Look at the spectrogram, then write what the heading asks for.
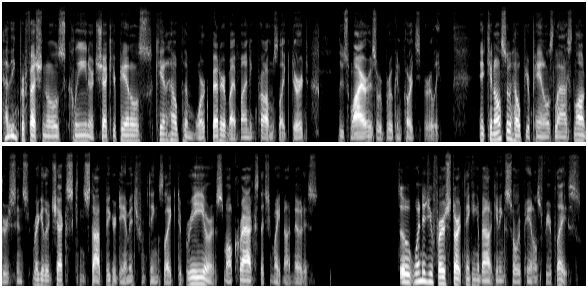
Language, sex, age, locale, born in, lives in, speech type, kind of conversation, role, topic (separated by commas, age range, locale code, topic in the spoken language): English, male, 35-39, en-US, United States, United States, read, expert-assistant, expert, How does the amount of sunlight and seasonal changes affect solar panel electricity production?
